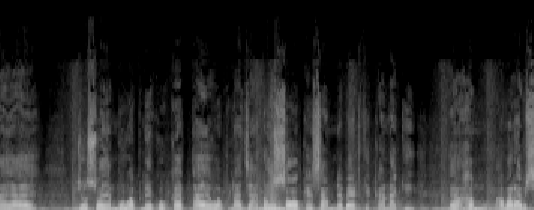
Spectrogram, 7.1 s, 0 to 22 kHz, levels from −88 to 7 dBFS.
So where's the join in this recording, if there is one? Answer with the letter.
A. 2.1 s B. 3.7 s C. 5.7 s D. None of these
B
